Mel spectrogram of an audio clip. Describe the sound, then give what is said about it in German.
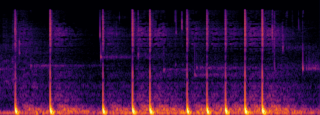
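A series of about nine dull, muffled knocks in an uneven rhythm, bass-heavy, coming from the other side of a wall, with no voices and only a low background hum between them. “Es vergehen einige Minuten, bis ein Klopfen von der anderen Seite zu hören war.”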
